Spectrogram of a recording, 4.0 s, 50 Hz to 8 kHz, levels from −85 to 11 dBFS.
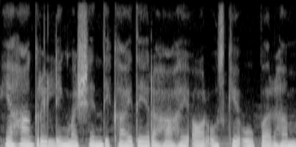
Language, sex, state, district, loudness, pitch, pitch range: Hindi, female, Haryana, Charkhi Dadri, -12 LUFS, 205 Hz, 200-215 Hz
